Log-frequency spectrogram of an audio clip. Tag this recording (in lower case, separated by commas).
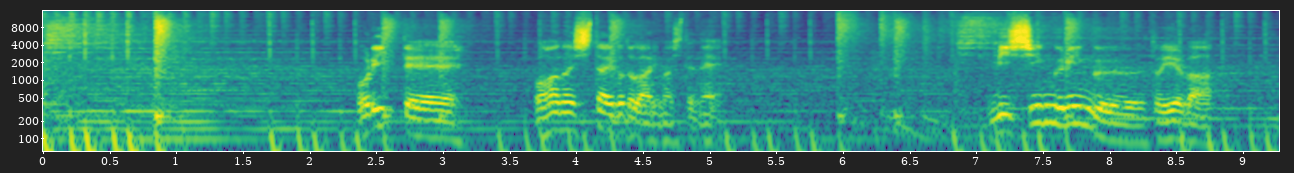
music, speech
